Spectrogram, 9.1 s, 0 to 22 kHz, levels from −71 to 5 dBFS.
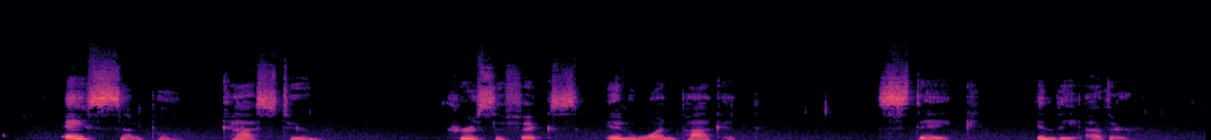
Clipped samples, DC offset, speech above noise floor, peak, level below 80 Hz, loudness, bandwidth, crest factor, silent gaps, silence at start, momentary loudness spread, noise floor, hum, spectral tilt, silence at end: under 0.1%; under 0.1%; 33 dB; -6 dBFS; -74 dBFS; -24 LUFS; 15 kHz; 22 dB; none; 0.45 s; 20 LU; -58 dBFS; none; -3 dB/octave; 0.6 s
